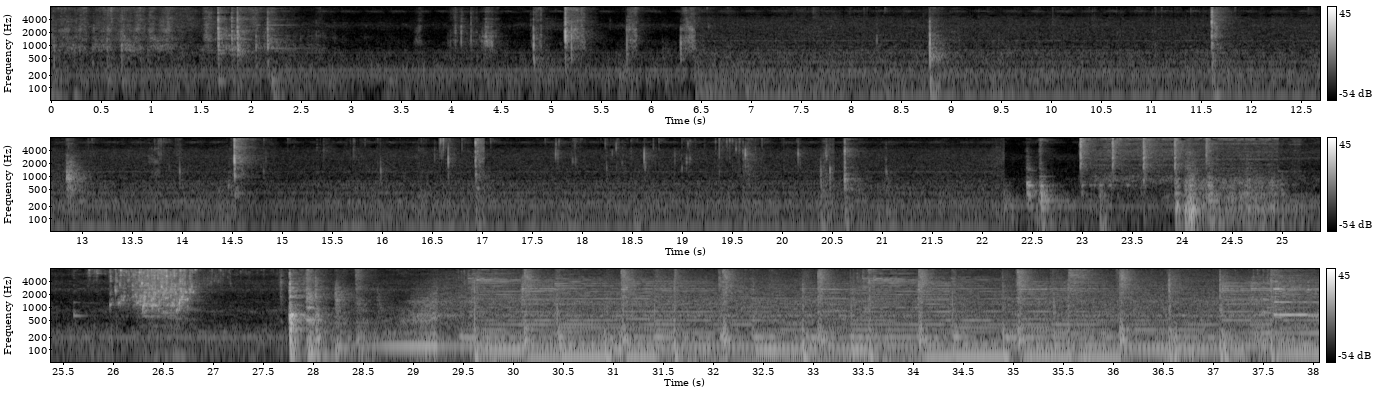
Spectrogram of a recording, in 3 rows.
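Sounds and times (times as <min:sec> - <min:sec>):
batter squelching: 0:05.2 - 0:20.6
steady low hum: 0:23.9 - 0:37.6.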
